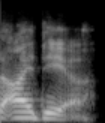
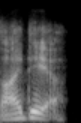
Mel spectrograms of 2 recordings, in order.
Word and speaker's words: idea: In English, it's pronounced idea. And the French pronounce it ID because they can't pronounce it correctly.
